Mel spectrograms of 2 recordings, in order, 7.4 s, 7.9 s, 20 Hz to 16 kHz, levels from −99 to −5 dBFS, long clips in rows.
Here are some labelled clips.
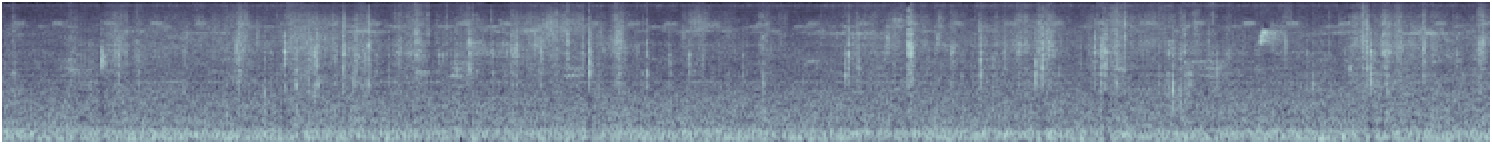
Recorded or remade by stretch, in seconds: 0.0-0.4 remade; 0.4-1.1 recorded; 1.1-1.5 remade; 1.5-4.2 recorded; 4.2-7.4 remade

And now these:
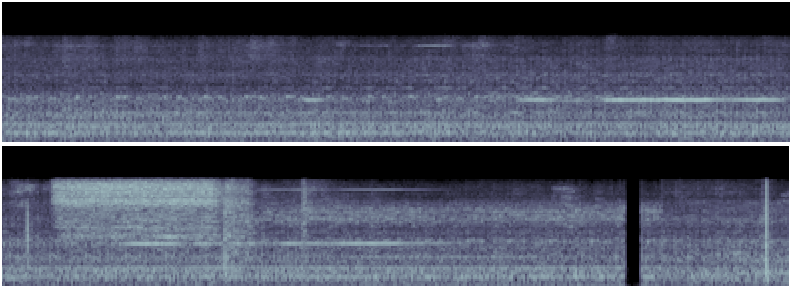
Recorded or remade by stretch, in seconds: 0.0-0.6 recorded; 0.6-2.1 remade; 2.1-3.2 recorded; 3.2-4.3 remade; 4.3-7.9 recorded

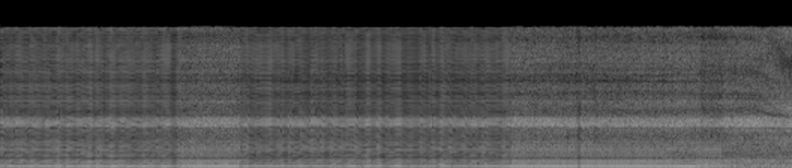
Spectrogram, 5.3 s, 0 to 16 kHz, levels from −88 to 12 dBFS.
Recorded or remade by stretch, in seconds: 0.0-1.2 remade; 1.2-1.6 recorded; 1.6-3.4 remade; 3.4-5.3 recorded

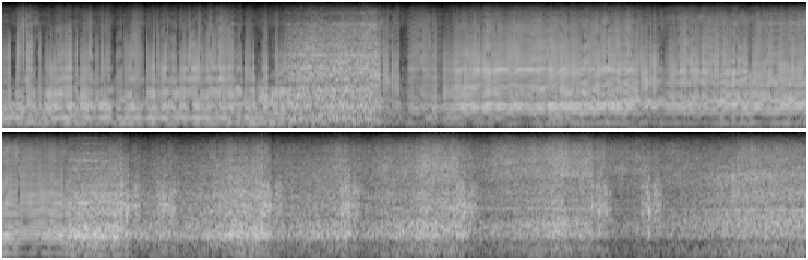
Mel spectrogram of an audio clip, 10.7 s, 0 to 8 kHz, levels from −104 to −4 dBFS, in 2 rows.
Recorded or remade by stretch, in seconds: 0.0-1.9 remade; 1.9-2.5 recorded; 2.5-5.8 remade; 5.8-10.7 recorded

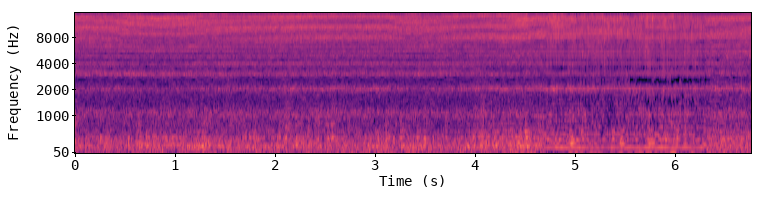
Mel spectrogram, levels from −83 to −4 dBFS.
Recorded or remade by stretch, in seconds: 0.0-4.7 recorded; 4.7-6.3 remade; 6.3-6.8 recorded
